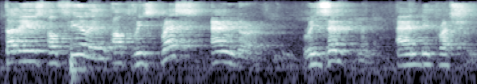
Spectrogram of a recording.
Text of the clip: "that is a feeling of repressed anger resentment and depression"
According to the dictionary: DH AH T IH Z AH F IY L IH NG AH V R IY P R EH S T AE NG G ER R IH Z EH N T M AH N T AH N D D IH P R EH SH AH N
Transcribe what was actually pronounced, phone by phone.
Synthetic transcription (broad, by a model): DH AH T IH Z AH F IY L IH NG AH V R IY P R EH S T AE NG G ER R IH Z EH N T M AH N T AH N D D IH P R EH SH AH N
